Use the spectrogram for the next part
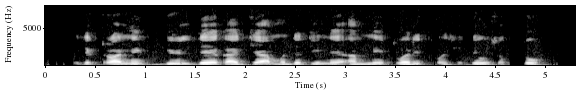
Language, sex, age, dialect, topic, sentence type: Marathi, male, 18-24, Varhadi, banking, statement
